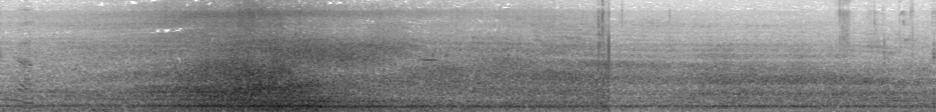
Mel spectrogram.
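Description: A road vehicle passing: its engine and tyre noise builds, is loudest about four seconds in, then fades. A steady low hum runs underneath throughout.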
